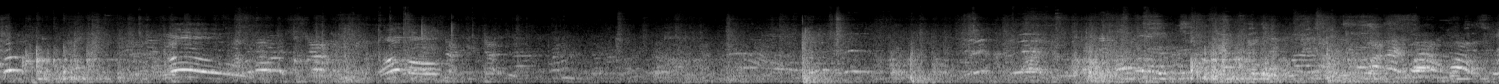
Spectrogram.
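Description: Voices talking in a large, echoing bowling alley hall, with one sharp knock about eight seconds in.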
